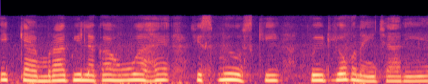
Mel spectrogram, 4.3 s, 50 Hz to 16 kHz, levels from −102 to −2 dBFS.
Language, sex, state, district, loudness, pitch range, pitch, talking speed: Hindi, female, Haryana, Rohtak, -14 LUFS, 220-240 Hz, 230 Hz, 180 wpm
